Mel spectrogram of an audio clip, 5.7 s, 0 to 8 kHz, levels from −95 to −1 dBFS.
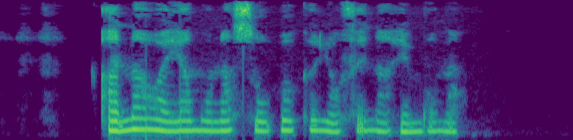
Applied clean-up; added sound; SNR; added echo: none; none; none; none.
